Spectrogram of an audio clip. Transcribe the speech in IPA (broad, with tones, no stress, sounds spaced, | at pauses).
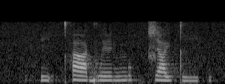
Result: h i˨ ʔ t̪ʰ a˥˧ ɡ w e˧ ŋ o˦ k̚ t͡ɕ a˥˧ j t̪ i˨ ʔ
